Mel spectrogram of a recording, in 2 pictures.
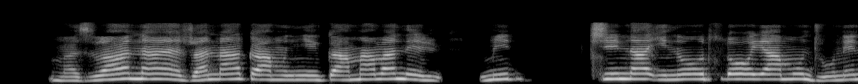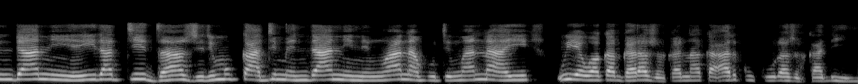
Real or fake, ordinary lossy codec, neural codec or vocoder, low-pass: fake; AAC, 32 kbps; codec, 24 kHz, 1.2 kbps, DualCodec; 7.2 kHz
